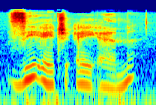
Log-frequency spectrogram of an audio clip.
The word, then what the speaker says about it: Zanduia: The proper pronunciation of this is as if it were spelled Zhanduya.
